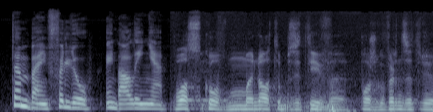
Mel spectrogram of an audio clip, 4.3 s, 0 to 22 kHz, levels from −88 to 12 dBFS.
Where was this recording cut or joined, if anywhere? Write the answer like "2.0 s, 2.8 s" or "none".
1.2 s, 2.0 s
